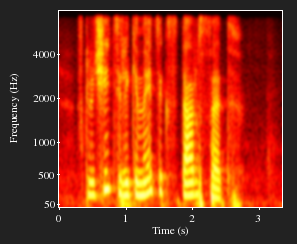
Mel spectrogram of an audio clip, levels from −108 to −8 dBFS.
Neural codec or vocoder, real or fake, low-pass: codec, 16 kHz, 8 kbps, FunCodec, trained on Chinese and English, 25 frames a second; fake; 7.2 kHz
